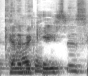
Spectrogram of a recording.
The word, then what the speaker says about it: Kennebecasis: Kennebecasis. – Yeah, Kennebecasis, yep.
